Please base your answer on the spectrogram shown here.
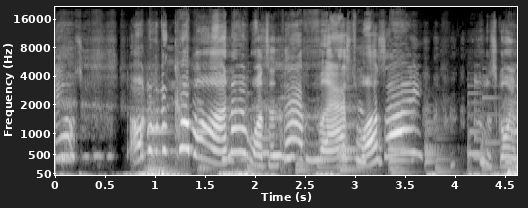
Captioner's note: breathing heavily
